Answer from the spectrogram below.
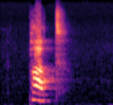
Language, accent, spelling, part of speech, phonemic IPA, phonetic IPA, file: Armenian, Western Armenian, բադ, noun, /pɑt/, [pʰɑtʰ], HyW-բադ.ogg
- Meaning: duck, drake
